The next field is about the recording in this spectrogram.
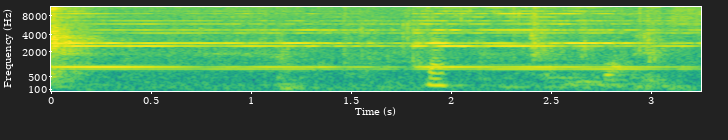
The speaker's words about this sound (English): Do we have a fire alarm?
